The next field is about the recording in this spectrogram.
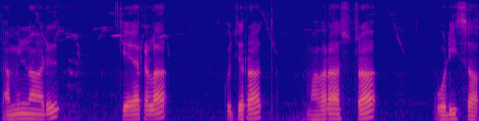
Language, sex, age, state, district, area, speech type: Tamil, male, 45-60, Tamil Nadu, Mayiladuthurai, rural, spontaneous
